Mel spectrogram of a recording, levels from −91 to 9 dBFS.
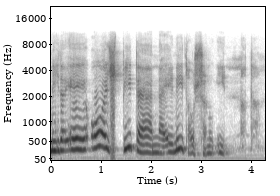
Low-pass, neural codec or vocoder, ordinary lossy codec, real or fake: none; none; none; real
